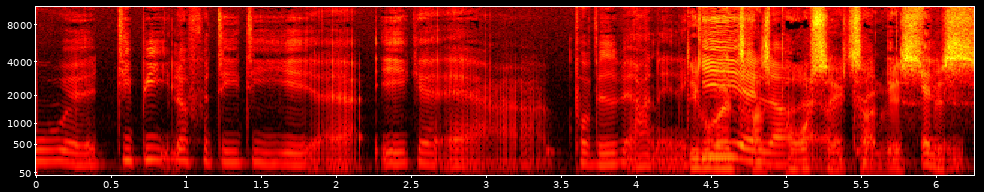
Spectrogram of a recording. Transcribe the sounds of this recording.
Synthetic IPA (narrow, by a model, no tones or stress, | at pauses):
d̥ib̥ḭːlɐfɒd̥ḭːd̥iæe̝ɡ̥əæɐpʰɒ̽ʋe̝ð̞ˠʋæ̰ɐnəe̝næɐdeɡiːʁlsɐpʰɒ̰ːd̥seɡ̥̚t͡sʰɐnesel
